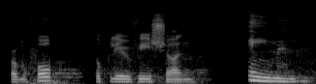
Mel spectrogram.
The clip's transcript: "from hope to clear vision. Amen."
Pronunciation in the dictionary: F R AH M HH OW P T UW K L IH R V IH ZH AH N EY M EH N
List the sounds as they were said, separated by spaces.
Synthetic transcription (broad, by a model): F R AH M HH OW P T UW K L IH R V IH SH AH N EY M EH N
